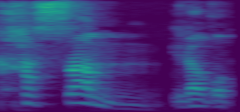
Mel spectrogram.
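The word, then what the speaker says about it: קוסם: 여기서 이 점술가는 히브리어로 카쌈이라고 발음을 하는데 점쟁이를 뜻하는 말이에요.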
